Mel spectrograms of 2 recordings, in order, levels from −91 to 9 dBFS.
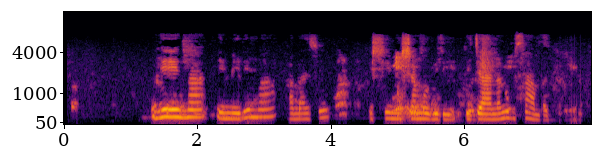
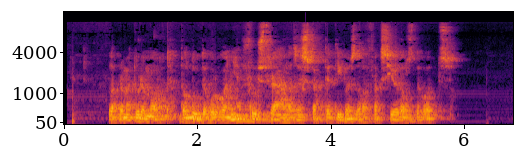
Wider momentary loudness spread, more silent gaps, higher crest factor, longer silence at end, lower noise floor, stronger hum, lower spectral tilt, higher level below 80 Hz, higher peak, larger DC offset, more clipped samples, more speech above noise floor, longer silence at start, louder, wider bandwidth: first, 21 LU vs 6 LU; neither; about the same, 18 dB vs 14 dB; second, 0.15 s vs 0.85 s; first, -63 dBFS vs -53 dBFS; neither; about the same, -4.5 dB/octave vs -5 dB/octave; second, -62 dBFS vs -34 dBFS; about the same, -2 dBFS vs 0 dBFS; neither; neither; about the same, 43 dB vs 41 dB; about the same, 0.1 s vs 0.1 s; second, -20 LUFS vs -13 LUFS; second, 7.8 kHz vs 11.5 kHz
